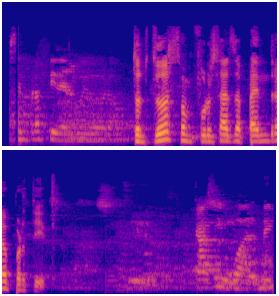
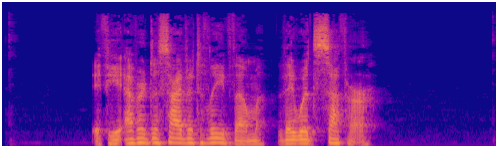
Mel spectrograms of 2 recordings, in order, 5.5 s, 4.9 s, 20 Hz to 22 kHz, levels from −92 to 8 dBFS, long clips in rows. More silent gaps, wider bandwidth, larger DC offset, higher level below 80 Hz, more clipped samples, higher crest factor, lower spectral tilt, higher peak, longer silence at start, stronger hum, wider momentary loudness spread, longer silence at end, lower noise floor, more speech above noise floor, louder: neither; second, 11.5 kHz vs 16 kHz; neither; second, -70 dBFS vs -50 dBFS; neither; about the same, 22 dB vs 20 dB; first, -5.5 dB/octave vs -4 dB/octave; about the same, -4 dBFS vs -2 dBFS; second, 0.1 s vs 0.95 s; neither; first, 23 LU vs 12 LU; second, 0.05 s vs 1.25 s; second, -53 dBFS vs -72 dBFS; second, 28 dB vs 51 dB; second, -24 LUFS vs -20 LUFS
